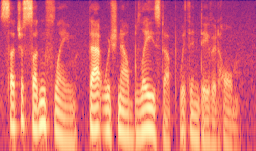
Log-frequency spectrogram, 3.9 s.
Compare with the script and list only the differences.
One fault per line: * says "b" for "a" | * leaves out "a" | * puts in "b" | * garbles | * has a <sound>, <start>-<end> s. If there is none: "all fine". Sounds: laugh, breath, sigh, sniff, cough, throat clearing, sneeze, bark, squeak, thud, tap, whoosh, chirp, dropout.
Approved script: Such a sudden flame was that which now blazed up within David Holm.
* leaves out "was"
